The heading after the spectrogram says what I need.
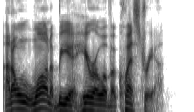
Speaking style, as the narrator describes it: Appleslice snarled

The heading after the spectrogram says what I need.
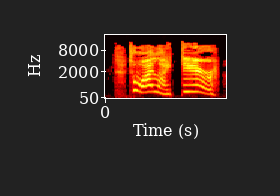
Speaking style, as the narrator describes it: Rarity called out

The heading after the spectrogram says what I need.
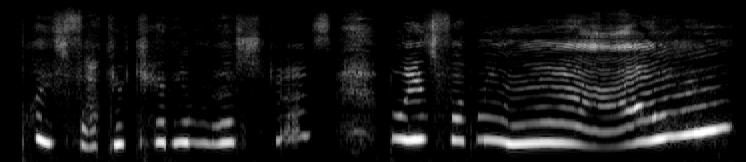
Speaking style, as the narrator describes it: Felix yowled

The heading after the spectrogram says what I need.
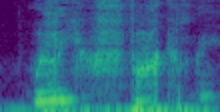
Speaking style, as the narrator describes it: You gasp

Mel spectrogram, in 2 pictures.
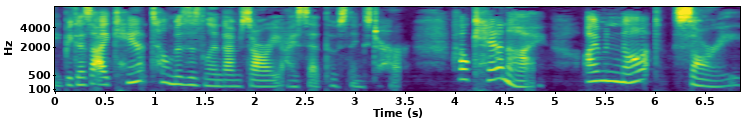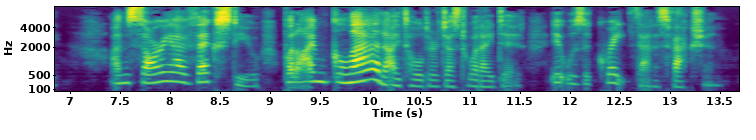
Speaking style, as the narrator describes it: said Anne mournfully

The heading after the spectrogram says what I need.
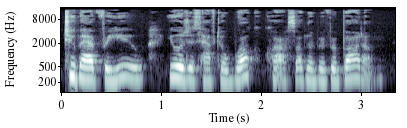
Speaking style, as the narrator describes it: the dog snapped

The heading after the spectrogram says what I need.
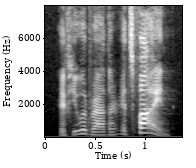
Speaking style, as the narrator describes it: Twilight blurted

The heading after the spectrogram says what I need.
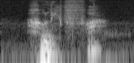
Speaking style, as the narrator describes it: breathed and inwardly muttered

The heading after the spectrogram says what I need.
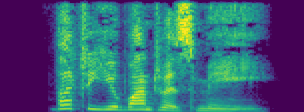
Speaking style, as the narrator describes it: I called out to the metal beast

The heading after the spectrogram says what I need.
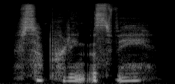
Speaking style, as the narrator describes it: Danielle said longingly

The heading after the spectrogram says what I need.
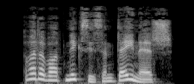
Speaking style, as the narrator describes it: I said angrily

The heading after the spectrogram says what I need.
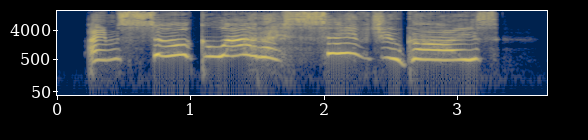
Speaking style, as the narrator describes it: squealed in a cute voice

